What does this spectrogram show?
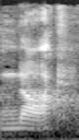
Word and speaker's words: NOC: name of noc and it is pronounced knock house of playing cards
